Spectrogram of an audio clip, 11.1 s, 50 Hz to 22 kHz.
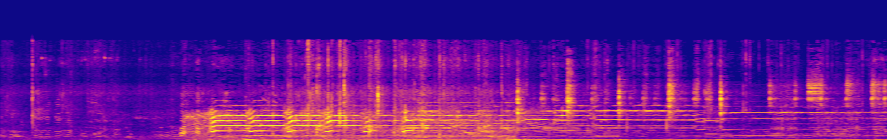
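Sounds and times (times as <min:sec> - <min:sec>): instrumental backing track over loudspeakers: 0:02.3 - 0:11.0.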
